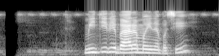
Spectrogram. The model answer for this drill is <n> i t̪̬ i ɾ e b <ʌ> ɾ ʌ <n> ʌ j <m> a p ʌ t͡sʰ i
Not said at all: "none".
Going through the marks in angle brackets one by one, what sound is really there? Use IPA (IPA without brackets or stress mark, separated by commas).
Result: m, a, m, n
